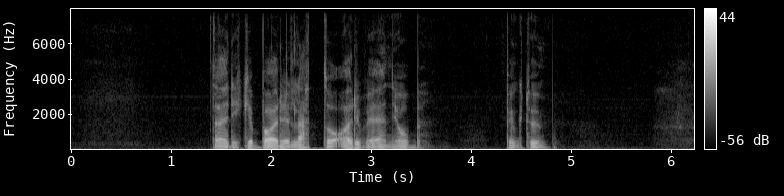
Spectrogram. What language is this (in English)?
Norwegian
